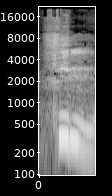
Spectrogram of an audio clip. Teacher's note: bunyikan lam ini mati, tongkatkan lidah ke langit. Fil bahri, dan ha itu ada ha pedas, bah, jangan sebut bah, sebut bah ya.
